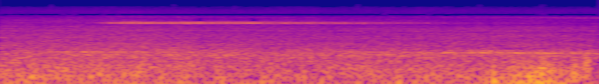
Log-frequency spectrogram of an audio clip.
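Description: A train running past with a loud, steady rumble, and a high, steady squeal from its wheels on the rail from about one second in until about three seconds in.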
